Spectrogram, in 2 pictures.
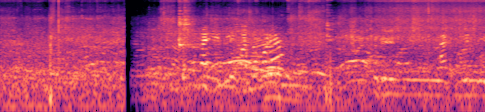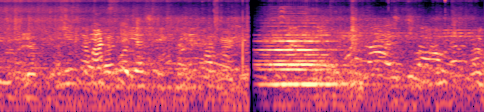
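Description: Galloping train to Krishnanagar at Kanchrapara railway station in the evening, a loud close rumble of passing carriages with horn blasts, heard under steady talking and platform crowd noise.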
